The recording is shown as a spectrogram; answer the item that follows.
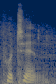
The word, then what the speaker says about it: poutine: It is Canadian, but it's pronounced poutine, as in put in.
